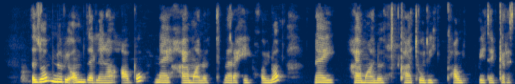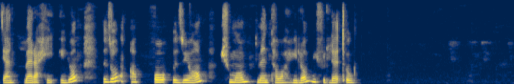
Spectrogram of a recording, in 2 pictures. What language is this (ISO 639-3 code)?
tir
